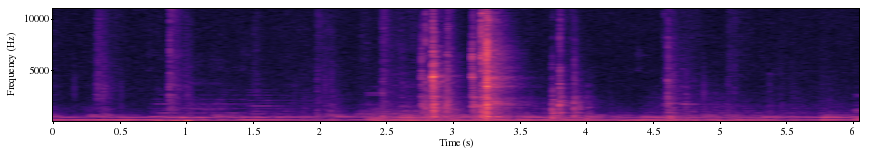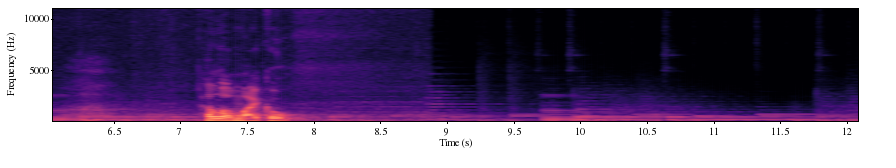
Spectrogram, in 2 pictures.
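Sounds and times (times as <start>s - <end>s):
background music with steady chords: 0.0s - 12.0s
door deadbolt and latch clicks: 2.5s - 4.9s.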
